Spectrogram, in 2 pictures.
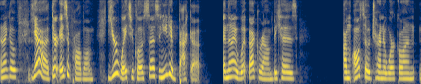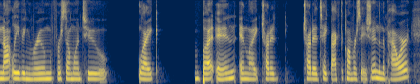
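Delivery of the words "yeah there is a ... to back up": angry, mad, pointed, straight delivery. Retelling confronting a man who asked if there was a problem: retelling an angry retort. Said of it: "at that point, I was mad".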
